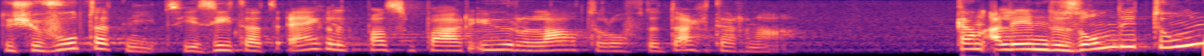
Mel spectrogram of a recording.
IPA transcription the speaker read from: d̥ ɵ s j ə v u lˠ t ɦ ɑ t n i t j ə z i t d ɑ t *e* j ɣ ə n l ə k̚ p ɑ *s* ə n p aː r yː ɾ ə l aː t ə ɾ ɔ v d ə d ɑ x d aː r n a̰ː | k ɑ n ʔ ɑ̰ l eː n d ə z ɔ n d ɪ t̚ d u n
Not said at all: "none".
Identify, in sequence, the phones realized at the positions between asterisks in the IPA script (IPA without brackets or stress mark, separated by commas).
ɛ, s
